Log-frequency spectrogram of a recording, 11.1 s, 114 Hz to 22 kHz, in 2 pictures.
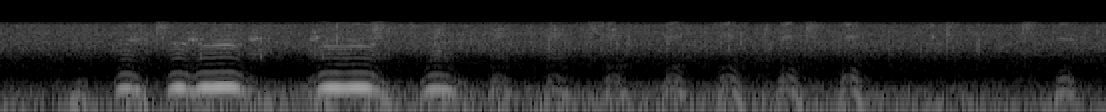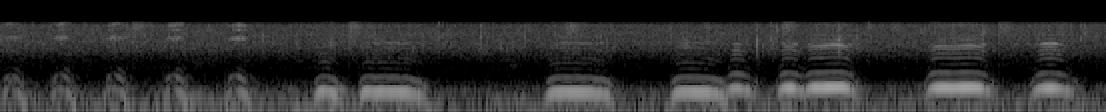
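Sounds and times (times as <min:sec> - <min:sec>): owls hooting: 0:00.6 - 0:04.4, 0:05.3 - 0:07.7, 0:08.3 - 0:11.0.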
